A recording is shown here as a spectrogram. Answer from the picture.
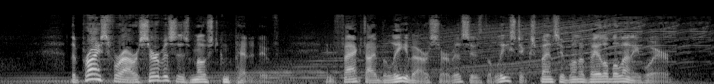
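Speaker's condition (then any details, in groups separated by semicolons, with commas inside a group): No condition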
